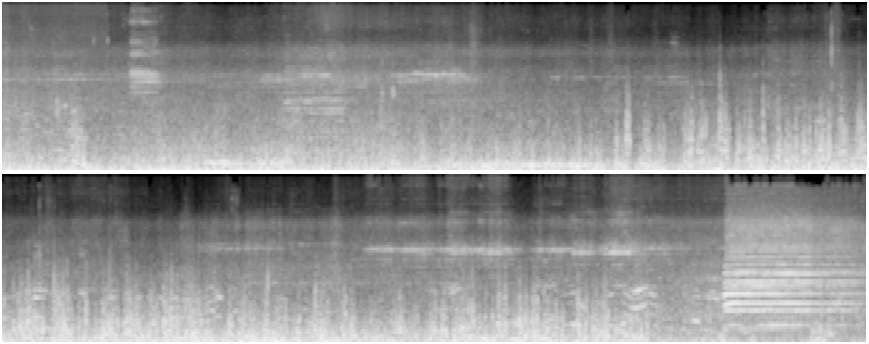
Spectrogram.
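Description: Wind buffets the open top deck of a bus touring the Pink City at night, a steady low rush. Someone talks over it, and car horns toot in the surrounding traffic, with a burst of honking near the end.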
